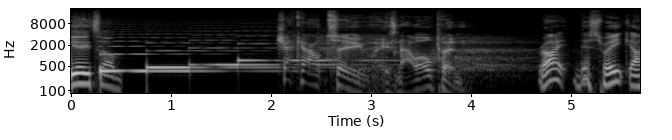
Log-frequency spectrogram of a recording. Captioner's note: chime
